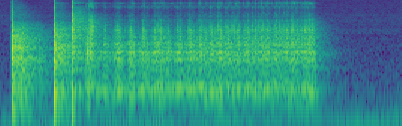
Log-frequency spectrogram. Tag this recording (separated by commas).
Coin (dropping), home sounds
